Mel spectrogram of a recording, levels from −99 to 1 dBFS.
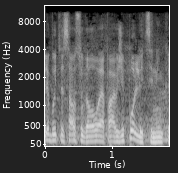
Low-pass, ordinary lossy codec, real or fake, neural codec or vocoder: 9.9 kHz; AAC, 64 kbps; real; none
